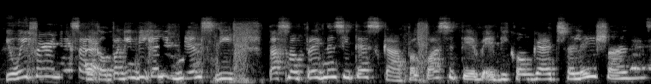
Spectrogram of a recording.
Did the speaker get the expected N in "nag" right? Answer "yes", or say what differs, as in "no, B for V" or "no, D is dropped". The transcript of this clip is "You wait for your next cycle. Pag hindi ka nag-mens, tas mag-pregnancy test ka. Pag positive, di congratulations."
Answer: no, L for N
